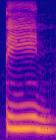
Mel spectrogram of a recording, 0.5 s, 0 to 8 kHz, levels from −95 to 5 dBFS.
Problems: constant background noise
